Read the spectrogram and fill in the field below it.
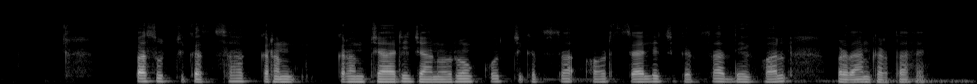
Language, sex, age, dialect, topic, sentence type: Hindi, male, 18-24, Awadhi Bundeli, agriculture, statement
